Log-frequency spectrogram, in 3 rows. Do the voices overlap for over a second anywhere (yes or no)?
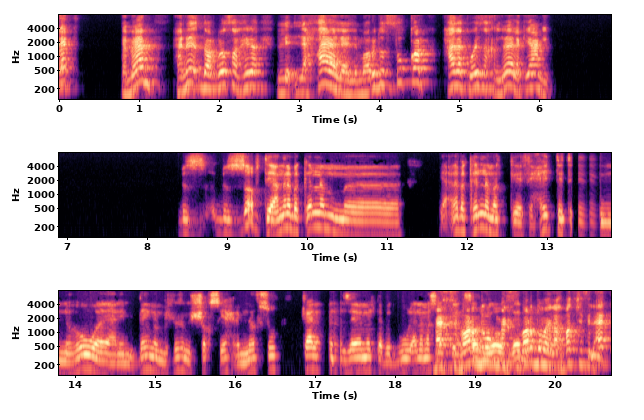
yes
